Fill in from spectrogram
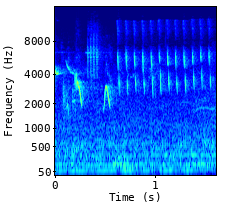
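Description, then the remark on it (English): A bird sings outdoors on a quiet early-morning street in Jerusalem, opening with a couple of quick high sweeping whistles, then a rapid, steady trill of bright repeated chirps, clear over a faint background hush. “It was still quiet outside, and save for a honk here or there, it was just me and the birds. Ooh, listen to that one.”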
